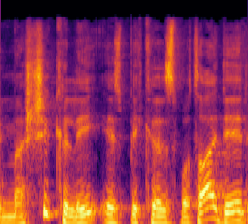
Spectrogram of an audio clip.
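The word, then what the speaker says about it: mâchicoulis: it here mashikuli now the reason i say mashikali is because what i did is i went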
